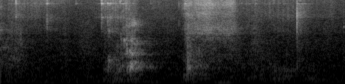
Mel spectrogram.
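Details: Georgi the bulldog harasses a sleeping American Bulldog named Kuba in the bedroom, giving a few separate barks, one with a clear tonal ring, spaced by short pauses amid room noise.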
